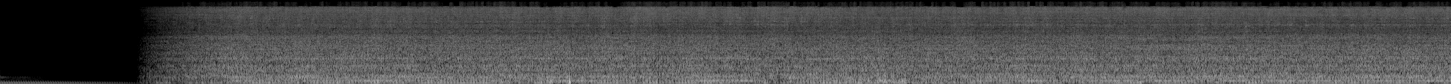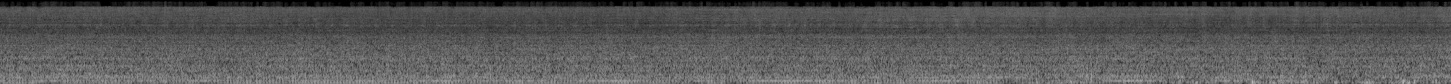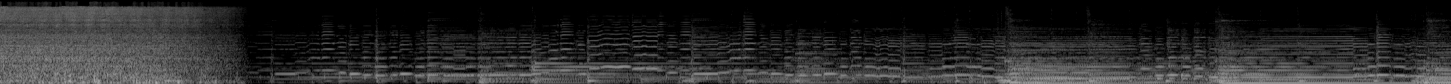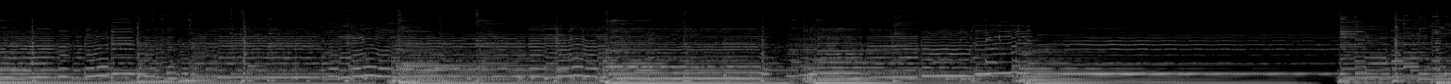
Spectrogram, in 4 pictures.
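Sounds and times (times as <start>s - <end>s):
sawmill engine running: 1.4s - 31.5s.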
